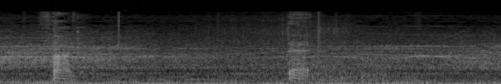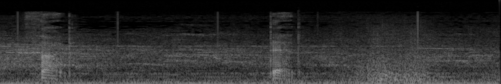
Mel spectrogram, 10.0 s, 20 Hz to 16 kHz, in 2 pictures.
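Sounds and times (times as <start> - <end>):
low rumbling ambience: 0.0 - 10.0
man speaking: 2.9 - 3.2.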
